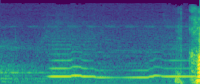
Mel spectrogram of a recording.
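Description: Soft humming of a few held notes, the pitch stepping up, down and up again, lasting about a second and a half.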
